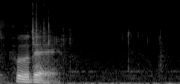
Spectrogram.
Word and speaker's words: 筆: The Japanese pronunciation is fude.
